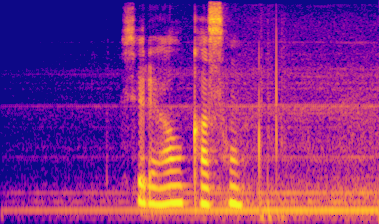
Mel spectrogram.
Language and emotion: Russian, neutral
